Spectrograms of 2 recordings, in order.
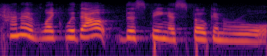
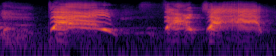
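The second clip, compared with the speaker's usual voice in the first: high, drawn-out street scream; re-enacted long, high-pitched yell; screaming his name; much slower than usual. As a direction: holler up to a window, stretching each word. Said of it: "I start screaming his name on the street".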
